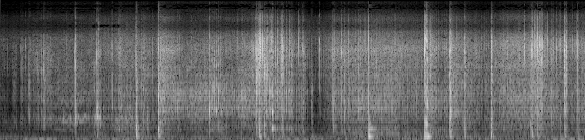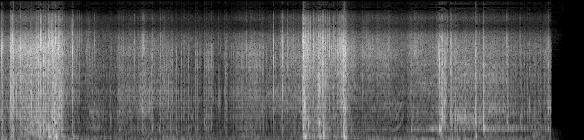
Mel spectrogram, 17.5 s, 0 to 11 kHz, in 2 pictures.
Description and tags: Ice 5 - Slow
Derived From a Wildtrack whilst recording some ambiences
field-recording, walk, footstep, ice, frozen, sound, step, winter, foot, freeze, frost, crack, effect, cold, snow, BREAK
